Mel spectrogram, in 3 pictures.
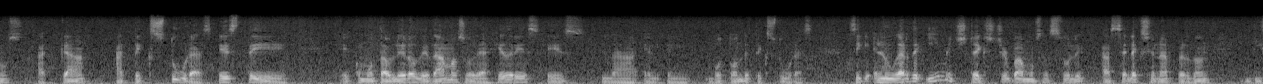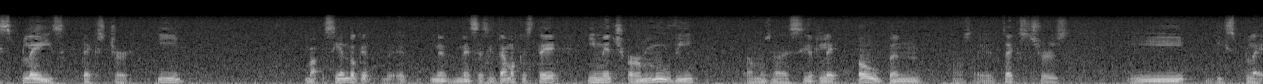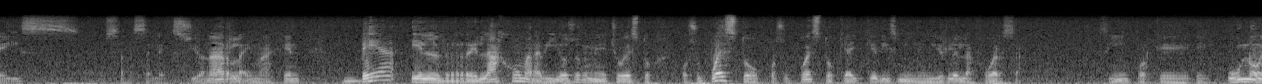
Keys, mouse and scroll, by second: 0.9 click, 3.1 click, 9.9 click, 12.3 click, 21.1 click, 22.5 click, 25.1 click, 27.1 click, 29.7-30.3 scroll down 2, 30.5-30.9 scroll up 2, 33.3 click, 35.5 click.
